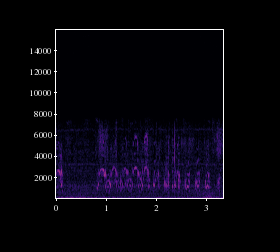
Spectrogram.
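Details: Royal albatross chick welcoming a parent home in New Zealand, July 2020: rapid chattering string of short wavering squeaks, over strong wind rumble.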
